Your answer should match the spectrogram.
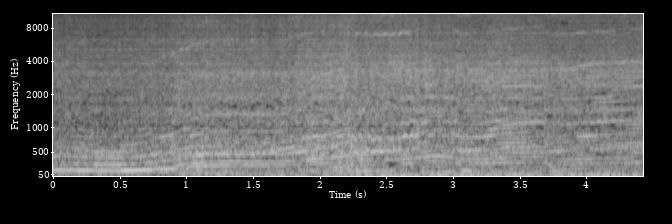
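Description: High-pitched engines of real Formula 1 racing cars, not electric, scream continuously in a sound tribute to Ayrton Senna, their pitch sweeping up and down as cars pass and shift gears, loud with no talking.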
